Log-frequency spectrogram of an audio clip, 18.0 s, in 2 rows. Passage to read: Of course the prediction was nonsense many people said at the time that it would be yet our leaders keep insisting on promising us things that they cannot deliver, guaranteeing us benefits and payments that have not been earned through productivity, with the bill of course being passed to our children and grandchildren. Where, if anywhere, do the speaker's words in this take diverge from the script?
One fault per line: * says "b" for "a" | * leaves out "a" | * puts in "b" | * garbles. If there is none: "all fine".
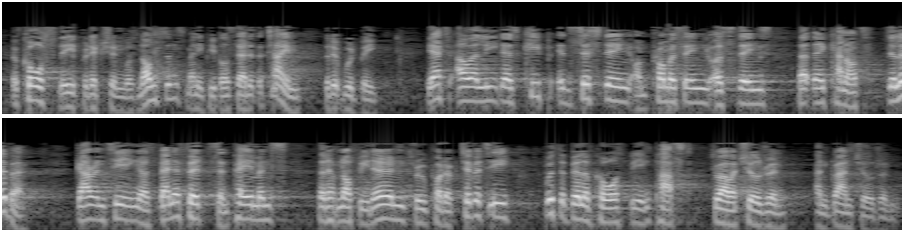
all fine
